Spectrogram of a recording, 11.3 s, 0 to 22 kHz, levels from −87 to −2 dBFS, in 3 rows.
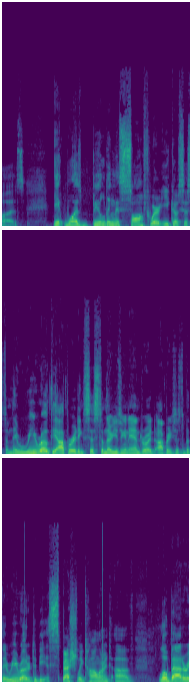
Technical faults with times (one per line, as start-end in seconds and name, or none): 7.96 repeated buffer
9.53 repeated buffer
